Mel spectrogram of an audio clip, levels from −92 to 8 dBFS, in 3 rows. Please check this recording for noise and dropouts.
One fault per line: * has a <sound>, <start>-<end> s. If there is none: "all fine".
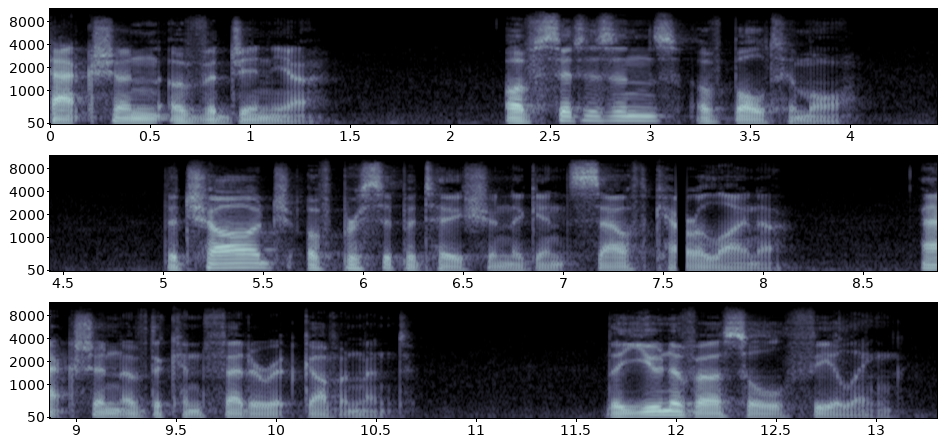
* has a dropout, 7.6-7.6 s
